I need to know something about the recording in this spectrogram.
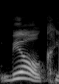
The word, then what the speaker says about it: milk: 근데 밀크 이름 못 알아듣고 milk 이렇게 해야 돼요. 그래서 그럼 왜 너 해봐 그랬더니 사실은 미역이랑 발음이 똑같아요.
